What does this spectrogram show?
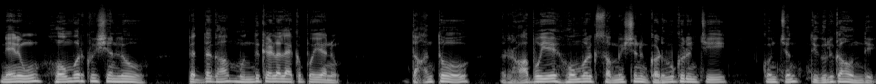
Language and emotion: Telugu, fearful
